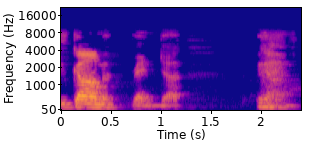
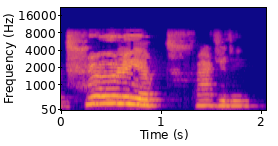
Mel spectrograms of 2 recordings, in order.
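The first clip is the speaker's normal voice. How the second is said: sighing; 5 semitones higher than usual. A narrator's reading. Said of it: "sighed Sarah".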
